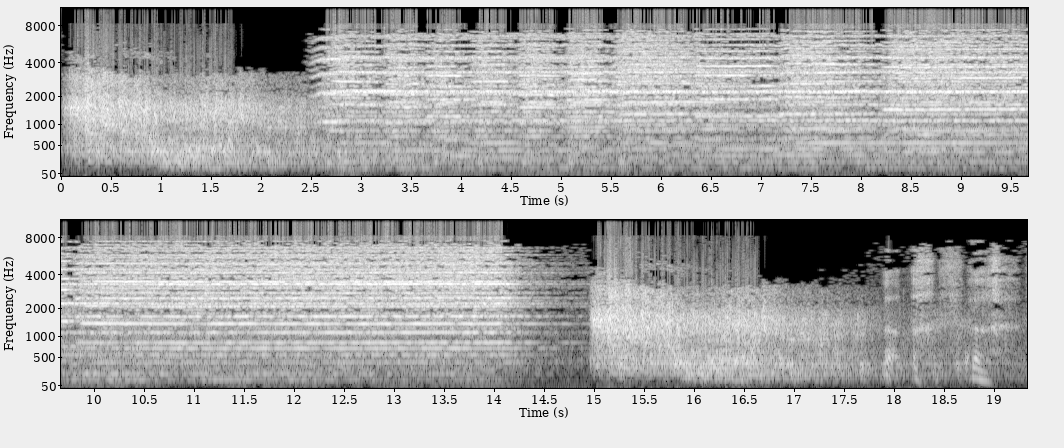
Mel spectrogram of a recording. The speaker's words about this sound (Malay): Kita masih belum bisa menemukan tempat berteduh. Hujan deras sekali begini.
